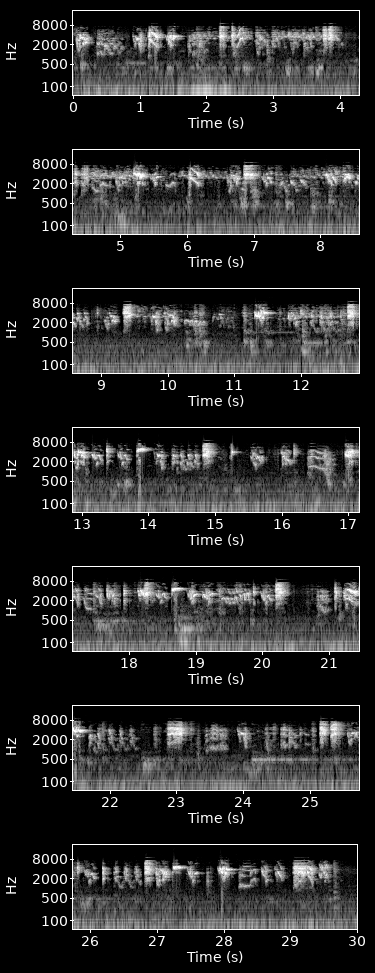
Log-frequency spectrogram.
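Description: Budgerigars warbling and chattering: a continuous stream of short, high chirps and squawks.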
